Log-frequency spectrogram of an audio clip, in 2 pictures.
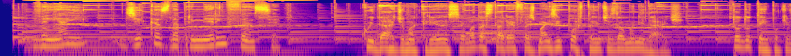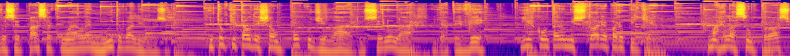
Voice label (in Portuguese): Spot; FMCV Tempo Para Estar Com a Criança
